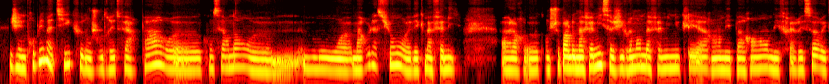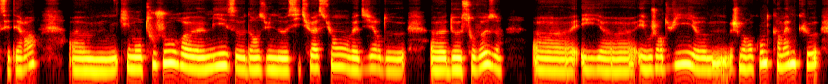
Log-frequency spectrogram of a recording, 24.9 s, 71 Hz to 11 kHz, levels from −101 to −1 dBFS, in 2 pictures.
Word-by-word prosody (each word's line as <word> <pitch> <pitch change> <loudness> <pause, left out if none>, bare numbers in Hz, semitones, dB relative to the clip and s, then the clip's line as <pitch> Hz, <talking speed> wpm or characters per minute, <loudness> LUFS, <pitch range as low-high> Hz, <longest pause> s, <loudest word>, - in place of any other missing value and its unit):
J'ai 200 -2 0
une 180 - 0
problématique 240 0 +2
dont 175 -4 -1
je 165 - -5
voudrais 175 0 -5
te 175 - -10
faire 175 -3 -7
part, 215 -1 -2
heu, 165 0 -2
concernant, 190 0 -6
hem, 160 -1 -3 0.4
mon, 175 -2 -2
heu - - -7
ma 170 0 0
relation 220 +1 -3
avec 165 0 -2
ma 175 -2 -2
famille. 175 0 -3 0.7
Alors, 165 0 -3
heu, 165 0 -1
quand 175 - -5
je 165 - -4
te - - -6
parle 185 -1 +4
de 180 - +6
ma 180 0 +4
famille, 195 +4 +3
il - - -4
s'agit 180 -5 0
vraiment 180 +3 -1
de 200 - -1
ma 190 -1 -1
famille 180 +1 -4
nucléaire, 180 - -4
hein 170 +1 +1
-mes 170 -1 0
parents, 175 +2 -5
mes 170 -2 -1
frères 165 0 -9
et 170 - -3
sœurs 190 +3 -2
et 165 - -2
cetera. 170 +9 -3 0.5
Hem, 165 -1 +2
qui 195 - -3
m'ont 180 -1 +4
toujours, 235 +4 +4
heu, 180 -3 +5
mise, 210 +2 +2
heu, 175 -2 +3
dans 175 +1 +1
une 170 -1 +3
situation, 195 +4 -2
on - - -2
va 170 -2 +2
dire, 180 +2 -4
de, 160 -1 -3 0.4
heu, 165 0 +6
de 175 +2 +6
sauveuse. 185 +3 +2 0.5
Heu 160 -2 0
et 170 0 -1
heu 160 0 -1
et 185 - 0
aujourd'hui, 205 +6 +2
hem, 185 +10 +1
je 195 - +1
me - - +1
rends 185 +1 -1
compte 250 +6 +5
quand 215 - -3
même 230 +5 +6
que, 225 -2 -1
180 Hz, 180 wpm, -26 LUFS, 165-200 Hz, 0.7 s, de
